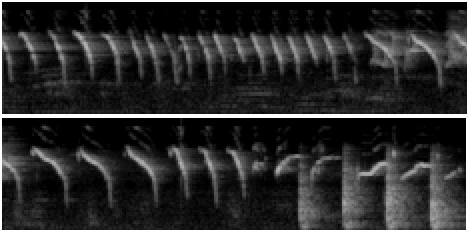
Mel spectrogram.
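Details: Canary master song for young birds: a rapid steady run of descending whistled notes, a brief buzzy burst, then slower sharp downward sweeps and rising curled whistles.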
